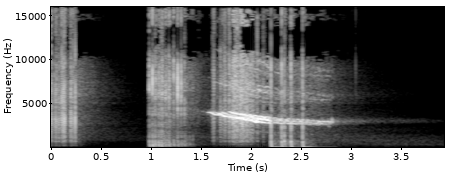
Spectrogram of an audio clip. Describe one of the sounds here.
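A firework shell launches with a whistling thump.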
